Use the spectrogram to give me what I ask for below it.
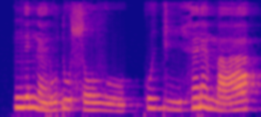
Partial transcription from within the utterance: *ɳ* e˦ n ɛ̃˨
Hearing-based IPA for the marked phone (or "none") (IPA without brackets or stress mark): ŋ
